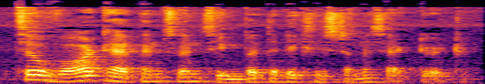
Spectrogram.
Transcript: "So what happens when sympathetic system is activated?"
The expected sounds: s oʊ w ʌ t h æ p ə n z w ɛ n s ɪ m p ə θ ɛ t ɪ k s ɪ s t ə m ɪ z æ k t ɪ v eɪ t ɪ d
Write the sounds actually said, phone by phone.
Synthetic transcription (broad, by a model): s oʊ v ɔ t h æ p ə n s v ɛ n s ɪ m p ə t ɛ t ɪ k s ɪ s t ə m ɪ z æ k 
